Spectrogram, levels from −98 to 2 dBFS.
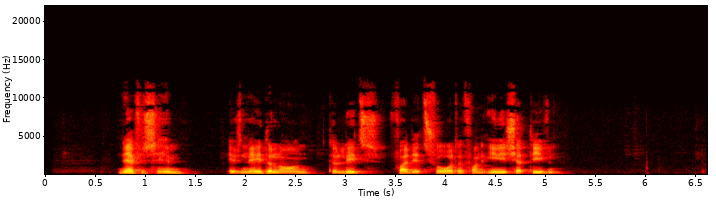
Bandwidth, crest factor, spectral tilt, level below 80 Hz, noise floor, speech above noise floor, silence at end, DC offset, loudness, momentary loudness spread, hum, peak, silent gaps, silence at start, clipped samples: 12 kHz; 24 dB; -4 dB/octave; -82 dBFS; -80 dBFS; 48 dB; 1.45 s; under 0.1%; -32 LUFS; 10 LU; none; -10 dBFS; none; 0.75 s; under 0.1%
